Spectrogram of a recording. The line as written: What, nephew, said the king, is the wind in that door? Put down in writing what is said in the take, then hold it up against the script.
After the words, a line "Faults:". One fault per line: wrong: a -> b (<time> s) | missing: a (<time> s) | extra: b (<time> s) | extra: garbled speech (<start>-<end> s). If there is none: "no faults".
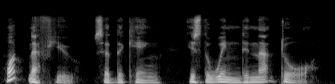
What, nephew, said the king, is the wind in that door?
Faults:
no faults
